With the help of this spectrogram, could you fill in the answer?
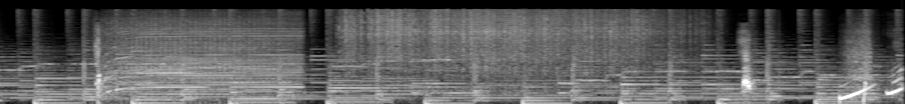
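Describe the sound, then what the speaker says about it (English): A soft hissing pour of sand filling a container in a kids' baby care game, heard in two long stretches over cheerful looping music, followed by a few bright chime effects near the end. "fill it up with sand."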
